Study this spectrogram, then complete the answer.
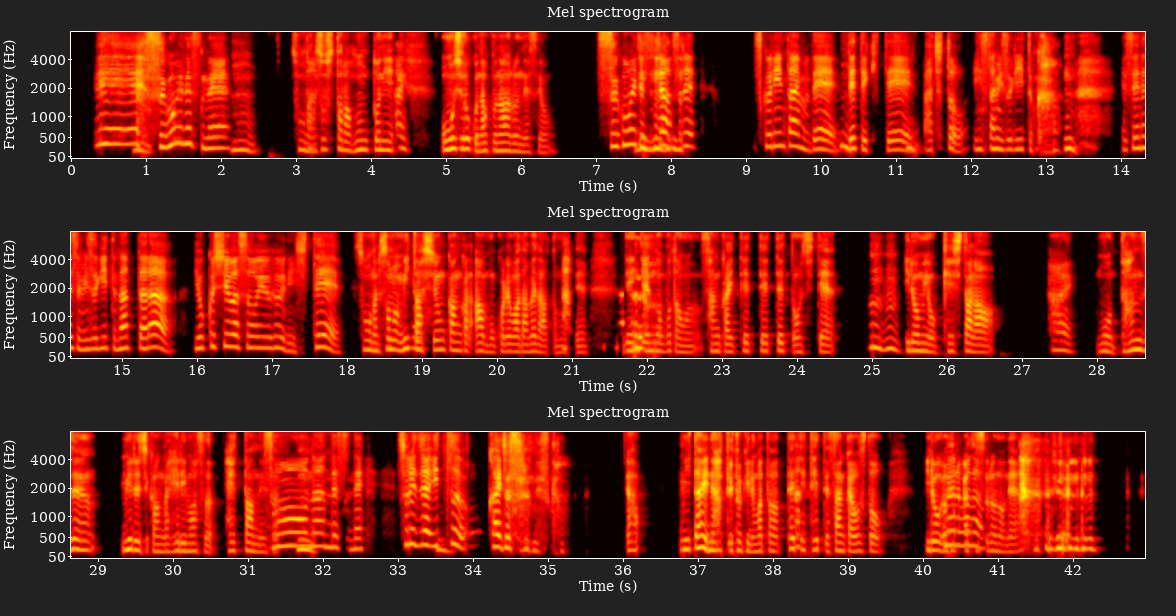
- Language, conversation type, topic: Japanese, podcast, スマホ時間の管理、どうしていますか？
- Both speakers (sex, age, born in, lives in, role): female, 40-44, Japan, Japan, guest; female, 40-44, Japan, Japan, host
- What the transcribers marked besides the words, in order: other noise; chuckle; laughing while speaking: "とか"; unintelligible speech; laughing while speaking: "解除するんですか？"; laugh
